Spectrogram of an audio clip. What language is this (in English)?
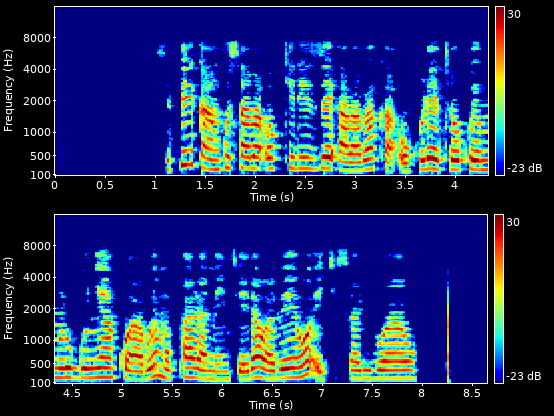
Ganda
